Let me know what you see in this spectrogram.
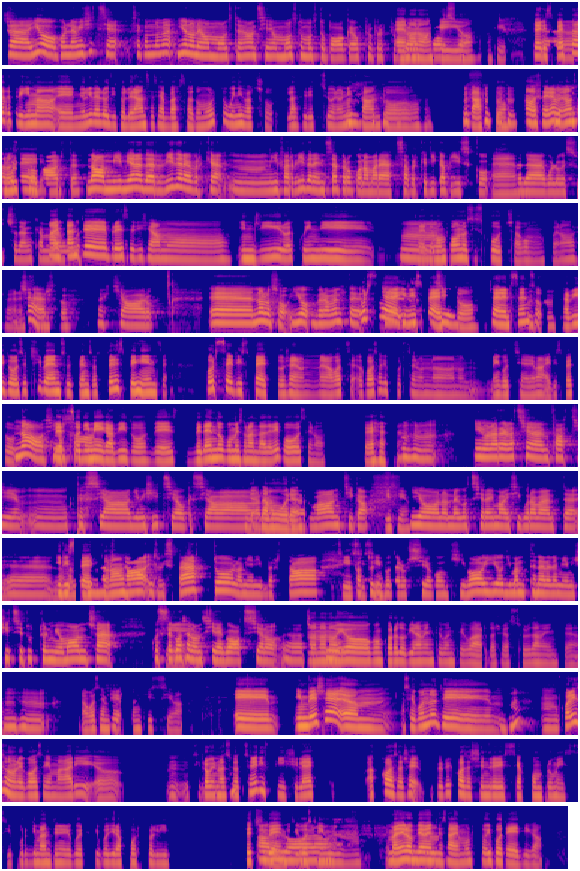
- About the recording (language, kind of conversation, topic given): Italian, unstructured, Qual è la cosa più difficile da negoziare, secondo te?
- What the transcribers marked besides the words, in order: "Cioè" said as "ceh"; "proprio" said as "propo"; "cioè" said as "ceh"; chuckle; unintelligible speech; "cioè" said as "ceh"; "cioè" said as "ceh"; lip smack; "cioè" said as "ceh"; "cioè" said as "ceh"; laughing while speaking: "ceh"; "Cioè" said as "ceh"; "cioè" said as "ceh"; "cioè" said as "ceh"; "cioè" said as "ceh"; "cioè" said as "ceh"; other background noise; exhale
